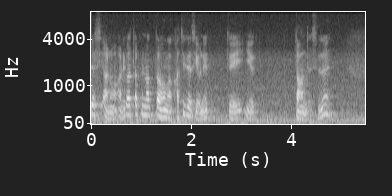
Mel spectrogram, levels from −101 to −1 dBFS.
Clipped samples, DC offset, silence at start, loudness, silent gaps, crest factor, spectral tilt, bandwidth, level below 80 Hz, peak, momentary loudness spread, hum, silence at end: under 0.1%; under 0.1%; 0 s; -24 LUFS; none; 20 dB; -8.5 dB/octave; 8 kHz; -40 dBFS; -4 dBFS; 18 LU; none; 0 s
